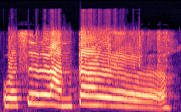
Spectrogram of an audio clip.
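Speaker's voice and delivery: ordinary talk, nothing marked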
